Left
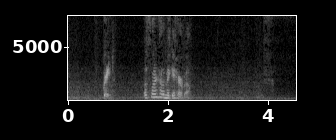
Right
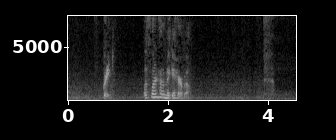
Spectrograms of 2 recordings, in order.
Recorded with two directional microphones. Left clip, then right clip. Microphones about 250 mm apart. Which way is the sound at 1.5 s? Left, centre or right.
Centre.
